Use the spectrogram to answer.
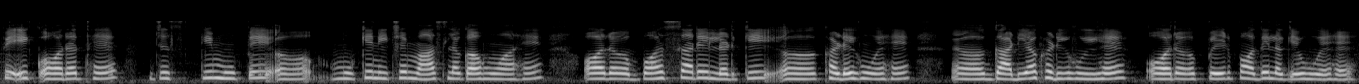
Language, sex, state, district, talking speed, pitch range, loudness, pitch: Hindi, female, Jharkhand, Jamtara, 155 wpm, 250-280 Hz, -19 LUFS, 260 Hz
